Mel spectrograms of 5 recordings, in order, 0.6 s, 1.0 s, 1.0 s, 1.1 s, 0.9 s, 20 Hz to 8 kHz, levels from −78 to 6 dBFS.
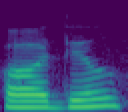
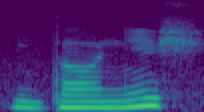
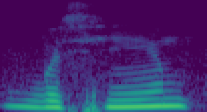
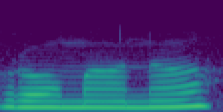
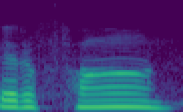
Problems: constant background noise, low volume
